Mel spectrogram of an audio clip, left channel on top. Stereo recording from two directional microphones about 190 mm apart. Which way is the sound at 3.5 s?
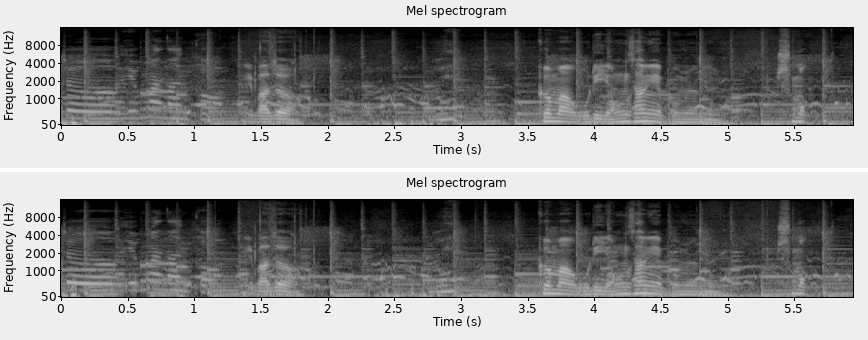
Centre (ahead or behind).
